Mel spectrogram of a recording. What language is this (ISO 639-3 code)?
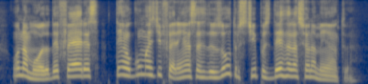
por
